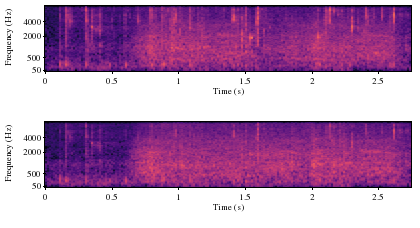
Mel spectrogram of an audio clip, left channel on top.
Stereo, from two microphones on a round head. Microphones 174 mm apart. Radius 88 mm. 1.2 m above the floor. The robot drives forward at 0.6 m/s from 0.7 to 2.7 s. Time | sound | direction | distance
0.1 | dripping | 40° left (ahead or behind) | 1.0 m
